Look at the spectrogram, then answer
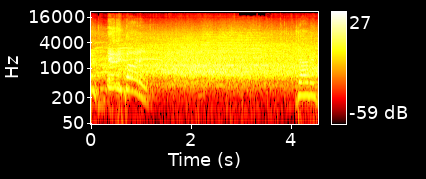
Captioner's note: audience cheering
